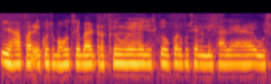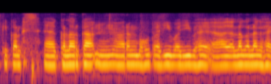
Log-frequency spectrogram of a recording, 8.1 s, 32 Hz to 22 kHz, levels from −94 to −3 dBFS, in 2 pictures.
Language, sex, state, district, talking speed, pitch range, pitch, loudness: Hindi, male, Uttar Pradesh, Varanasi, 215 wpm, 150-160 Hz, 150 Hz, -17 LUFS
